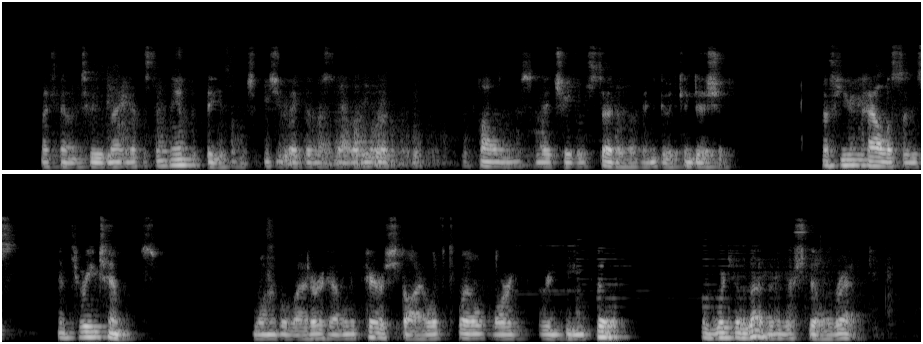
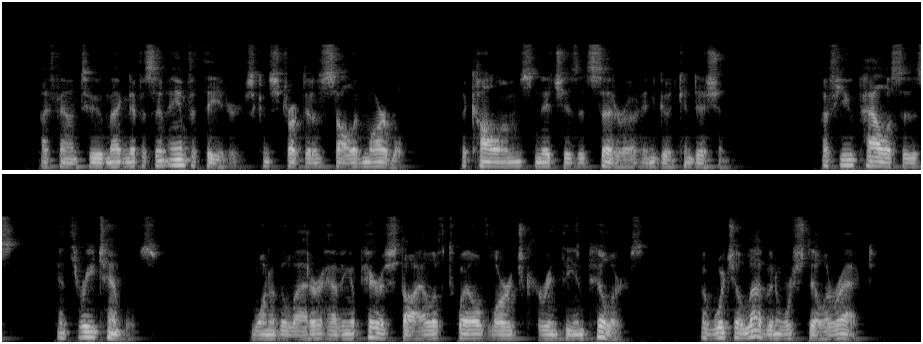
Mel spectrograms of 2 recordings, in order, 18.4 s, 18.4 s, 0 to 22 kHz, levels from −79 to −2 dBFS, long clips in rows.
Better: second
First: noise reduction (neural mask model DeepFilterNet 3)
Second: none

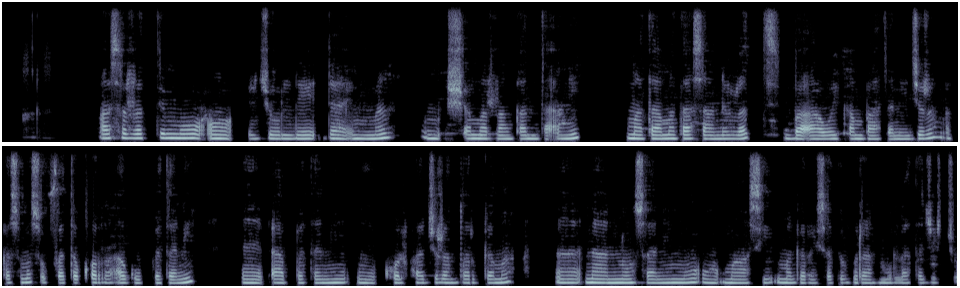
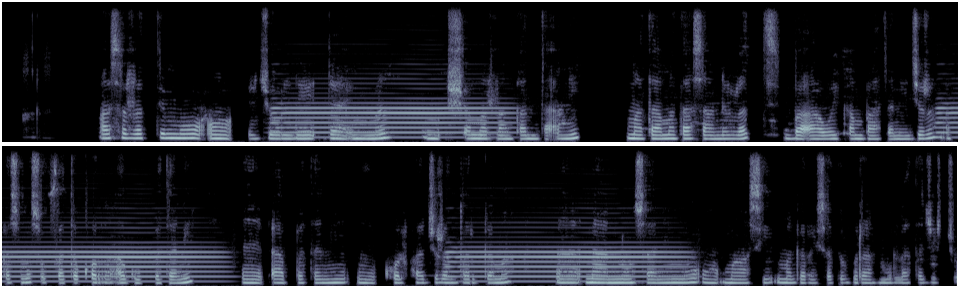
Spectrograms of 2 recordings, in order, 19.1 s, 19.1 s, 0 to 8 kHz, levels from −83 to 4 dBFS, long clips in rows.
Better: first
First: none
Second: background sound (Wind instrument, woodwind instrument); 2 dB below the speech

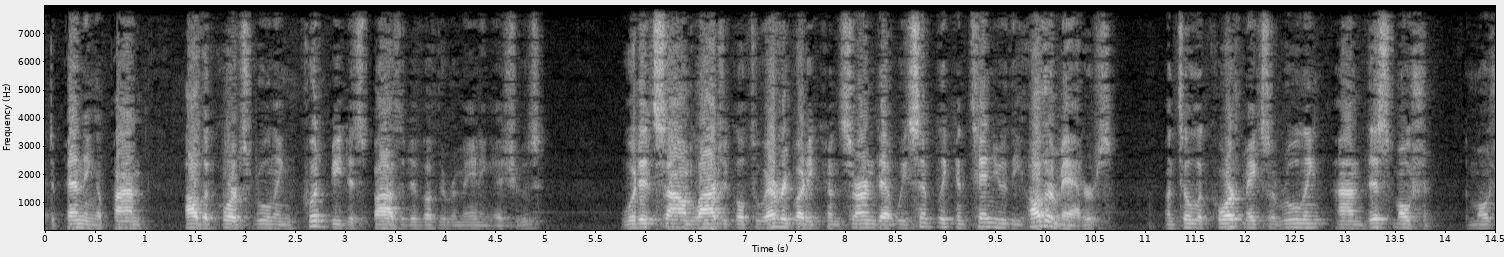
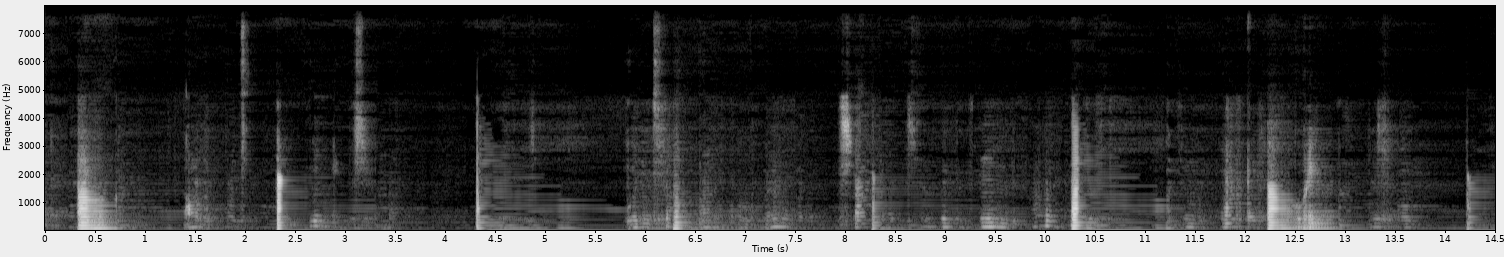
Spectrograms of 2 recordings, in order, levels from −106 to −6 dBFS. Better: first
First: none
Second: noise reduction (neural mask model DeepFilterNet 3)

